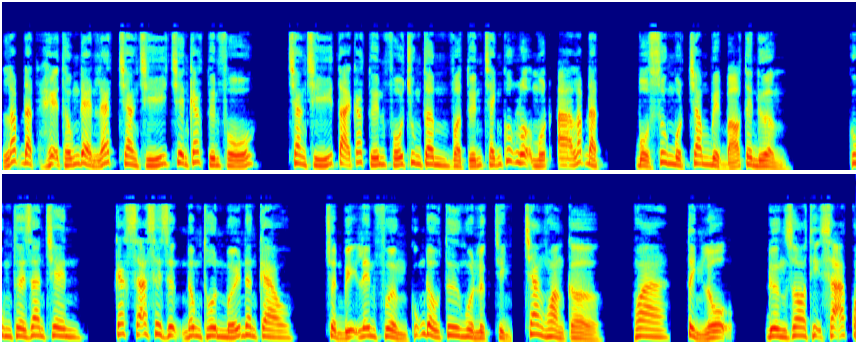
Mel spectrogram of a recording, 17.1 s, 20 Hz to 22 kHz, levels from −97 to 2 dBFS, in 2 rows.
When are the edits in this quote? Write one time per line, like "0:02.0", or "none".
0:13.6
0:15.3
